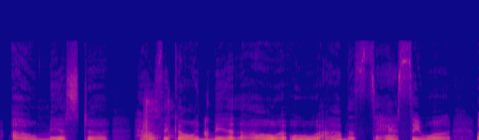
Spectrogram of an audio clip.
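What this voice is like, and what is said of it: Sassy put-on Southern belle accent. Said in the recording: “she's doing this, like, Southern accent ... the sassy Southern Belle”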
